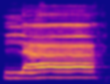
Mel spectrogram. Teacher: اکثر لوگ نا کیا مسٹیک کرتے ہیں، اس کو لا پڑھتے ہیں، لا، جیسے لام زبر لا نہیں، تو یہاں پہ الف مد لگی ہوتی ہے اس کے ساتھ، اس کو 2 حرکات کھینچ کے پڑھیں گے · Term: لام الف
